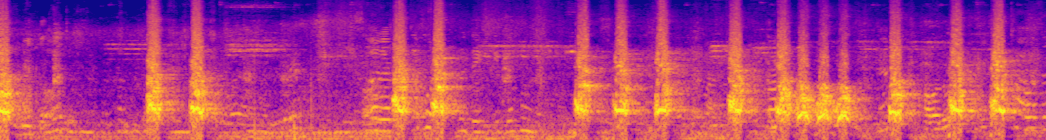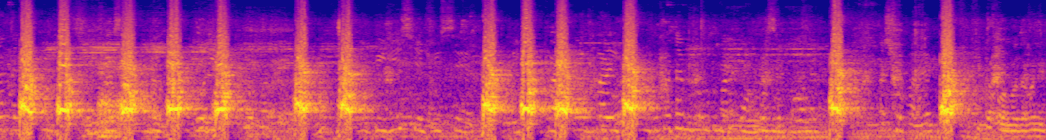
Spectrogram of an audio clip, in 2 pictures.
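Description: A spitz barks sharply and repeatedly in quick, uneven bursts, with some voices behind.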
